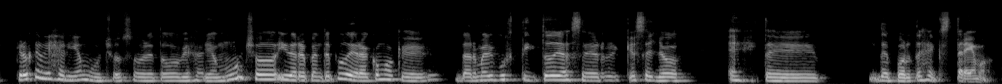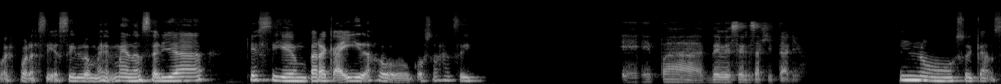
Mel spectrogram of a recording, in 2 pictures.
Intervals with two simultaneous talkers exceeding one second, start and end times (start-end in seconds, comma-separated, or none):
none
